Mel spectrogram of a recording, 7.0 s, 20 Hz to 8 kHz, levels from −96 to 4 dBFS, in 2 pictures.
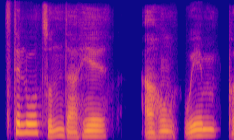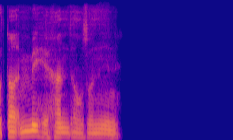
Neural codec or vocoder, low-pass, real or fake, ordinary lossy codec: codec, 16 kHz, 1 kbps, X-Codec, HuBERT features, trained on LibriSpeech; none; fake; none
